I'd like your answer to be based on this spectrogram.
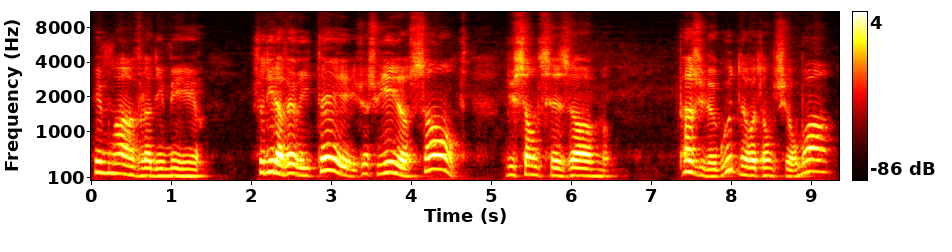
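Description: A man reading aloud and voicing a proud, wounded young noblewoman who answers in a raised, hushed, intense voice. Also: low voice, expressive, slow, pitched above the performer's own voice. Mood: defiant.

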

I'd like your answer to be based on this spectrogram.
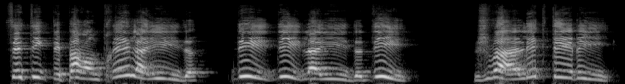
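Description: A woman's voice: mid-range voice, very animated, normal speed, fairly bright tone. A woman voicing a drunk, crying woman who calls and pleads with slurred, whining words. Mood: sobbing. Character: drunk weepy woman stuck on a staircase.

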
